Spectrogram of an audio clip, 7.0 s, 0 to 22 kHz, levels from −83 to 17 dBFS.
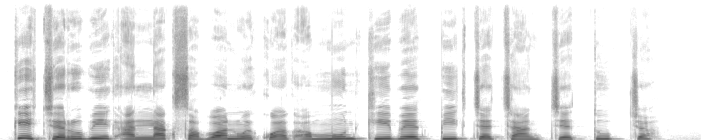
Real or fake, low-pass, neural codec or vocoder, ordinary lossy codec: real; none; none; none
